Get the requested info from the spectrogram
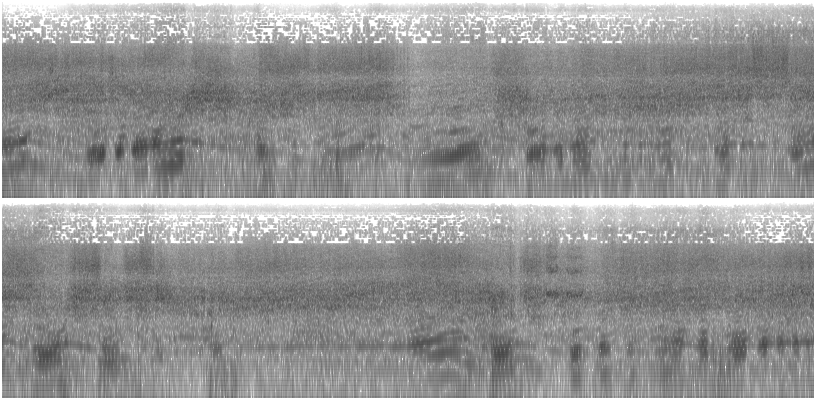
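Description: Drift car engine revving up and down again and again, with tyres squealing and skidding through the slides.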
